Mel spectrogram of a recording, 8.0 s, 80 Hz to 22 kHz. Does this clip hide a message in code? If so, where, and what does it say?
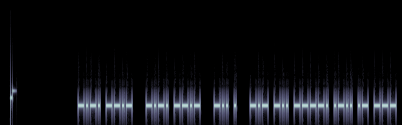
Yes: Morse code from 1.6 to 7.9 s, heard as a keyed tone, about 30 wpm, 700 Hz. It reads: CQ CQ DE KD9LAO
